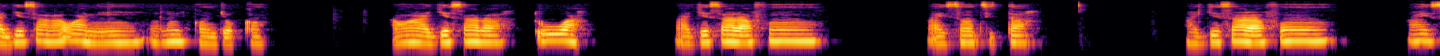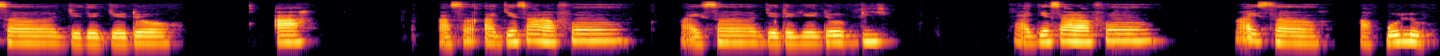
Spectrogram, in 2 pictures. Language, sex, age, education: Yoruba, female, 30-45, primary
